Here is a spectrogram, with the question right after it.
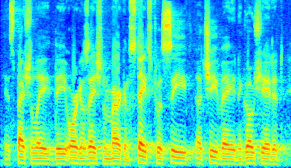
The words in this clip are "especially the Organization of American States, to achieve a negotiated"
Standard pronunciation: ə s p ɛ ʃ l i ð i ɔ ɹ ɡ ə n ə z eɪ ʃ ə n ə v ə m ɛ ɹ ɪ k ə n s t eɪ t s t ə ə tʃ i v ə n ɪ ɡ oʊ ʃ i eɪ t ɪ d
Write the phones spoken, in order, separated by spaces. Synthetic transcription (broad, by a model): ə s p ɛ ʃ l i ð i ɔ ɹ ɡ ə n ə z eɪ ʃ ə n ə v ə m ɛ ɹ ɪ k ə n s t eɪ t s t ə ə tʃ i v ə n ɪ ɡ oʊ ʃ i eɪ t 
